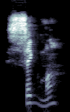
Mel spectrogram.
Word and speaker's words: sigma: Sigma, S as in set.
